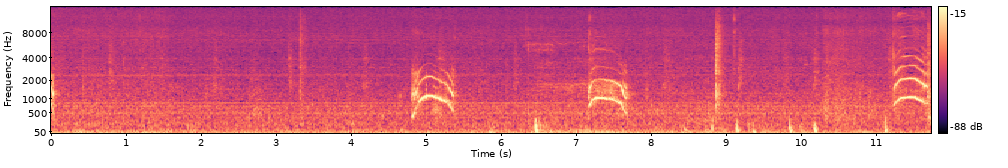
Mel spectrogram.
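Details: Protesting kitten being given a nail trim, one of two young rescued foster cats named Ashiro and Akuro; three clear arched meows, about two seconds apart then a longer gap, over quiet room noise and faint clicks.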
